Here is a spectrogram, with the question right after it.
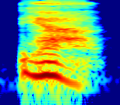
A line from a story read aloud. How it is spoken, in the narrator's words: he sighs afterward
